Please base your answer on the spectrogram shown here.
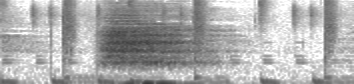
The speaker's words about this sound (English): So just go ahead and exhale.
